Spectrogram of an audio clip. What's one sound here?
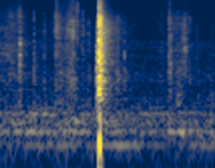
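A binder snap clicks shut.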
